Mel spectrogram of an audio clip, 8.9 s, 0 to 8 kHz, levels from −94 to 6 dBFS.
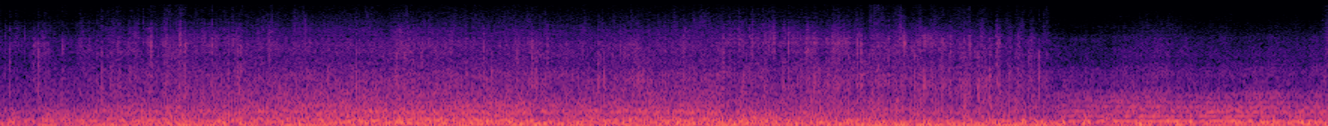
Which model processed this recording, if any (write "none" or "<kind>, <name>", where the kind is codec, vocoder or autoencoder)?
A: vocoder, Vocos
